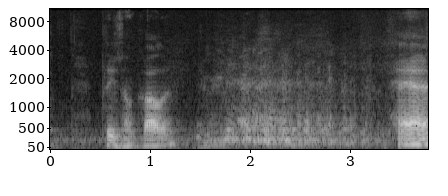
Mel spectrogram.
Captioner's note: laughter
